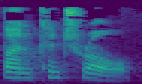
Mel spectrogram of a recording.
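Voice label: "gun control", English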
